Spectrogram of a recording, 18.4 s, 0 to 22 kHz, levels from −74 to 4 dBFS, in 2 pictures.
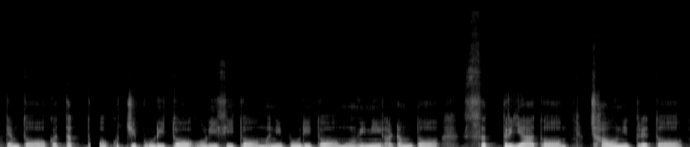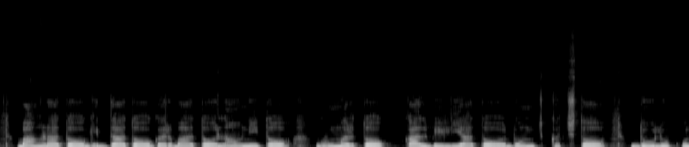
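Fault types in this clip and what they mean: Digital broadcast dropout: the receiver hit bad frames and muted, so the speech fades out in 8 ms at 1.19 s and stays gone until 1.34 s.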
